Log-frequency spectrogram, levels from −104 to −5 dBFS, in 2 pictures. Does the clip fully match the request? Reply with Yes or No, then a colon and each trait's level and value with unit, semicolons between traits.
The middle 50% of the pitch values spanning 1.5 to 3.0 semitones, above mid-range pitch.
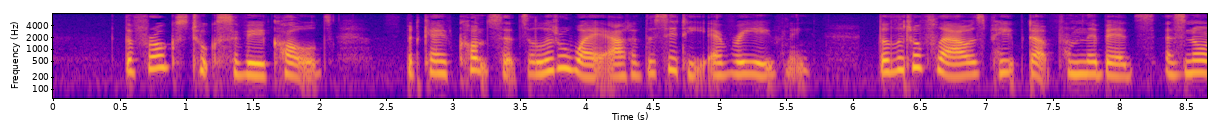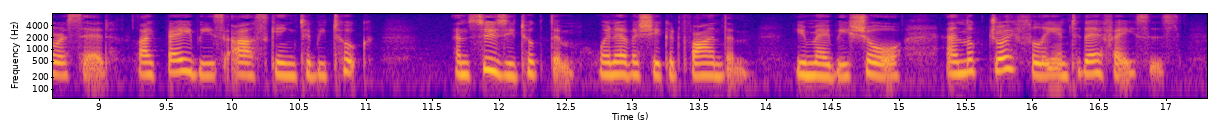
Yes: average, 2.7 semitones; high, 240 Hz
